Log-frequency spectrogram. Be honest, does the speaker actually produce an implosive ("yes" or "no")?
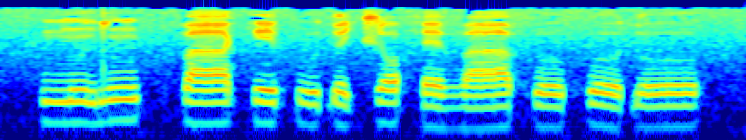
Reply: yes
